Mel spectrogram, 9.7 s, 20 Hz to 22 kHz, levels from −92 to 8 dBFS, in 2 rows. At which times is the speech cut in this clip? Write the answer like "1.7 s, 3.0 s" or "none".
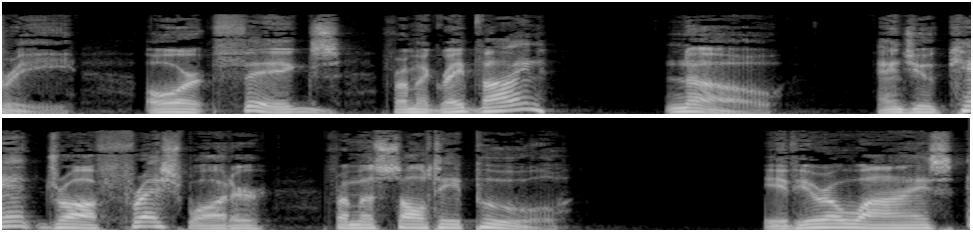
none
